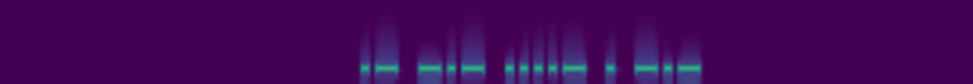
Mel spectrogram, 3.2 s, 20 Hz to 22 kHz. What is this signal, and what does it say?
Morse code, heard as a keyed tone, about 47 wpm, 700 Hz. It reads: AK4EK
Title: USA Call Signs - 5 Characters - 6x Character Spacing - 50wpm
